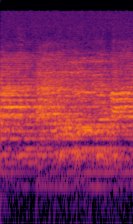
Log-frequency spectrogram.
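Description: Live gospel group singing held notes in harmony, with acoustic guitar accompaniment.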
